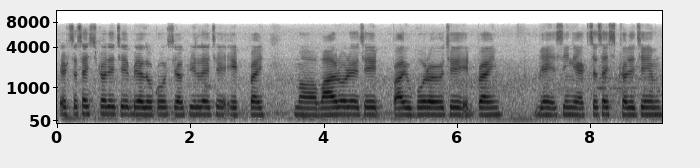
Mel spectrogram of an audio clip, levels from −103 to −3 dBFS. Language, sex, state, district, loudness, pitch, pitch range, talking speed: Gujarati, male, Gujarat, Gandhinagar, -17 LUFS, 170 Hz, 170-175 Hz, 165 wpm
